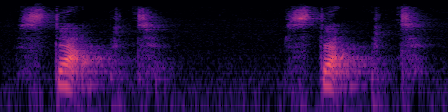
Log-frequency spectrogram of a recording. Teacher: What happened to the ed? It became a t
